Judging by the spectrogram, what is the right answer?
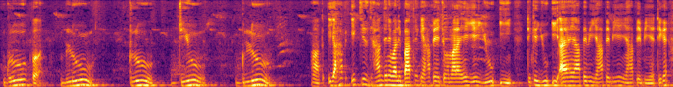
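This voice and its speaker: A man's voice: mid-range voice, fairly even intonation, brisk, few pauses, slight background noise. A man teaching an English phonics lesson to children, asking and answering his own questions and spelling words letter by letter.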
